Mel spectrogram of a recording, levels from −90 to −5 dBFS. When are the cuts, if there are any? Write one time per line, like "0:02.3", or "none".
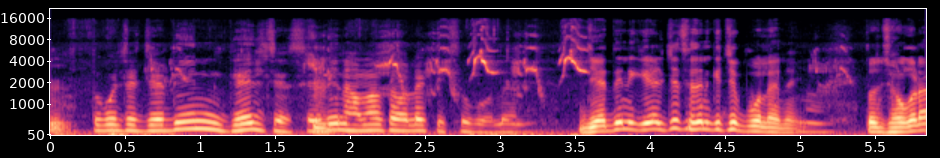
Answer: none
